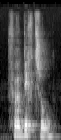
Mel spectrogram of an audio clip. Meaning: fabrication, constructed falsehood
- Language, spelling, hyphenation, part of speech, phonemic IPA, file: Dutch, verdichtsel, ver‧dicht‧sel, noun, /vərˈdɪxt.səl/, Nl-verdichtsel.ogg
